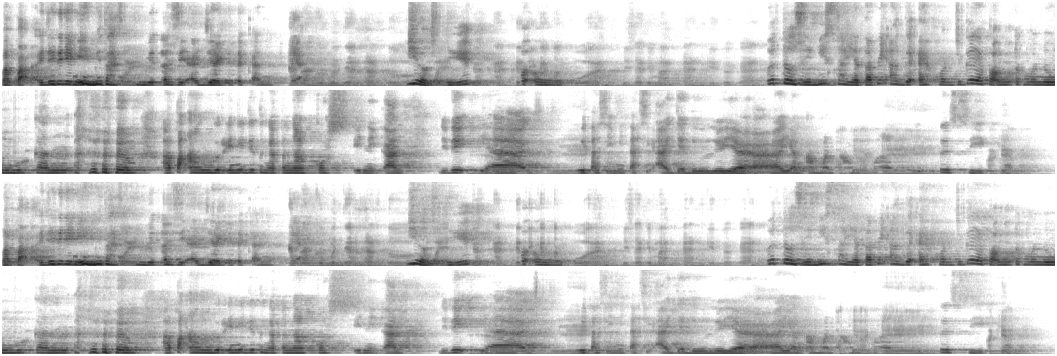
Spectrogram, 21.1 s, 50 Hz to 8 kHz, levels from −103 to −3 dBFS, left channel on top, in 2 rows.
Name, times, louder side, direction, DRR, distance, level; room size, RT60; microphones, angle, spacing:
voice 1, 0.0-2.2 2.5-3.0 4.0-4.7 5.2-5.6 7.6-14.6 14.9-15.8 16.3-19.4 19.9-20.4, left 2 dB, 85° left, 3 dB, 1.4 m, -29 dB
voice 2, 1.1-2.1 2.9-5.1 5.4-7.6 15.2-16.4 18.9-19.9 20.5-20.6, equal, 25° right, 7 dB, 4.1 m, -48 dB
23.0 x 20.5 x 9.3 m, 0.74 s
head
